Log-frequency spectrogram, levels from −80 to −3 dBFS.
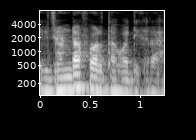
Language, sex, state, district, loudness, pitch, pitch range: Hindi, male, Jharkhand, Garhwa, -15 LUFS, 125 Hz, 120-135 Hz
